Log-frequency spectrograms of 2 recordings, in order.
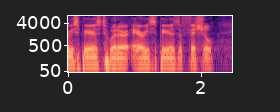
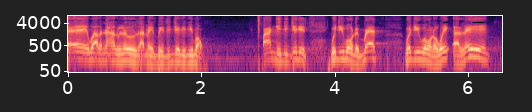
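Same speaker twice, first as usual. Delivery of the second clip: pitched-up voice, like drinking hot grease; 6 semitones higher than usual. You're showing how Uncle Lou, who makes the hot chicken, talks; Uncle Lou voice, drinks hot grease. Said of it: "He sounds like he drinks the hot grease".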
